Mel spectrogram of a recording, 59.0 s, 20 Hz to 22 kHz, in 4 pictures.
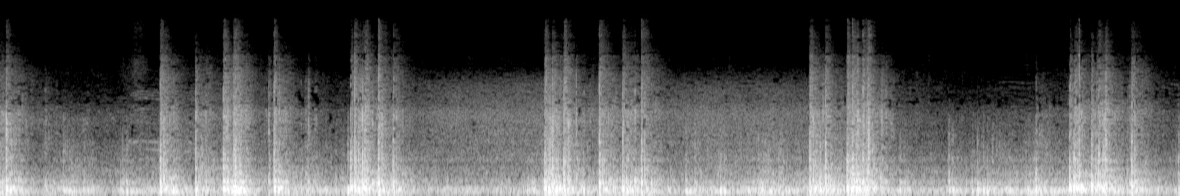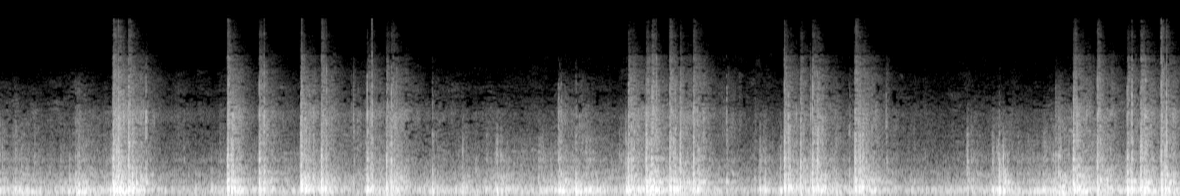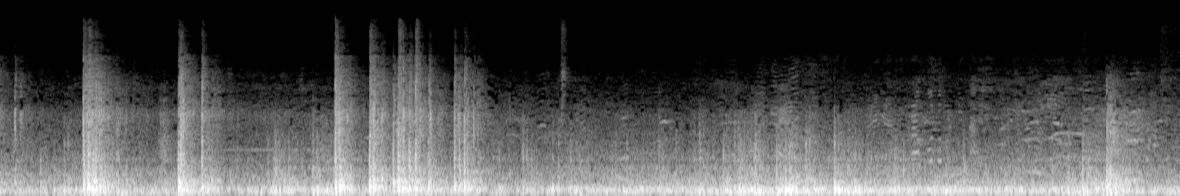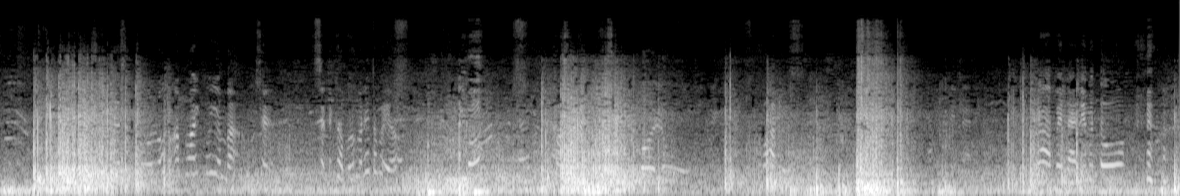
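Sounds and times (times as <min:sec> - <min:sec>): deep rumble: 0:35.0 - 0:59.0.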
